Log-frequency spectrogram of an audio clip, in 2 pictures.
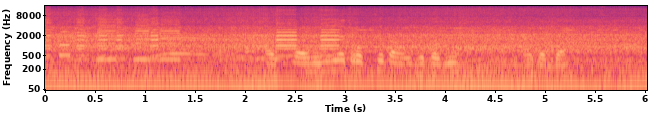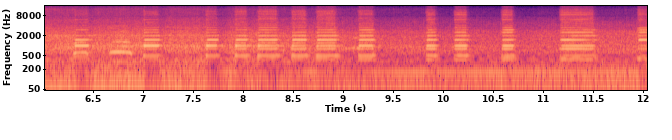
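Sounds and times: vehicle horn honks: 0.0 - 3.3, 6.3 - 12.0
trucks driving past: 0.0 - 12.0.

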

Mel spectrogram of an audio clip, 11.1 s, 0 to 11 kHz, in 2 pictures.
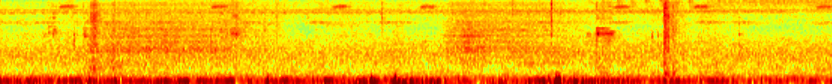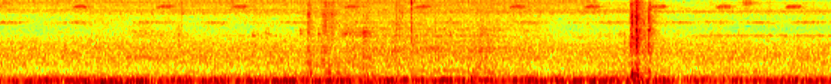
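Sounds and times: crickets chirping: 0.0 - 11.0
steady low rumble: 0.0 - 11.0.

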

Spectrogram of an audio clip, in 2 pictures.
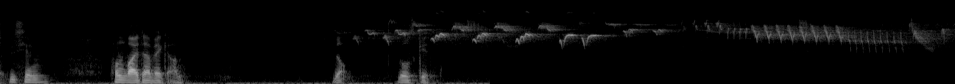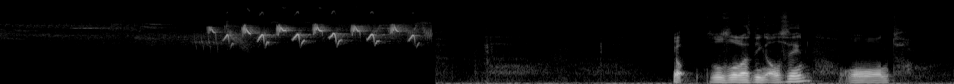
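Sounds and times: bird chirping: 3.1 - 13.9.

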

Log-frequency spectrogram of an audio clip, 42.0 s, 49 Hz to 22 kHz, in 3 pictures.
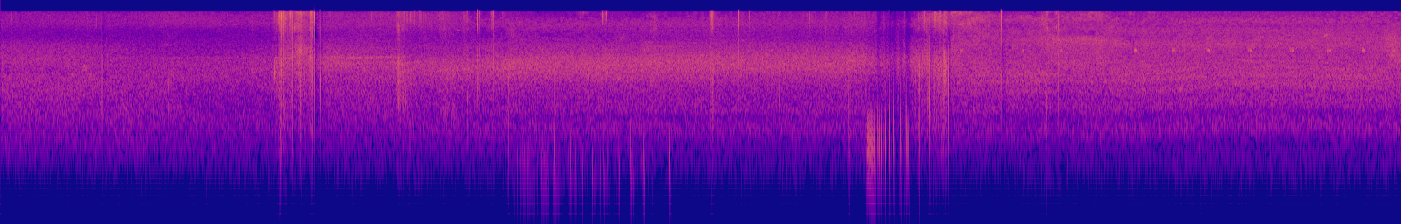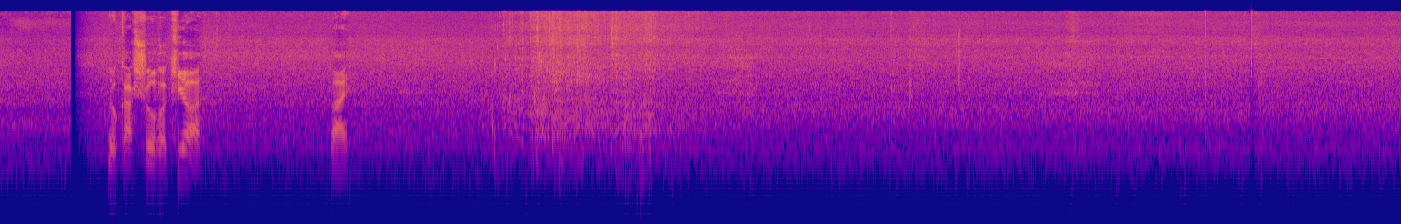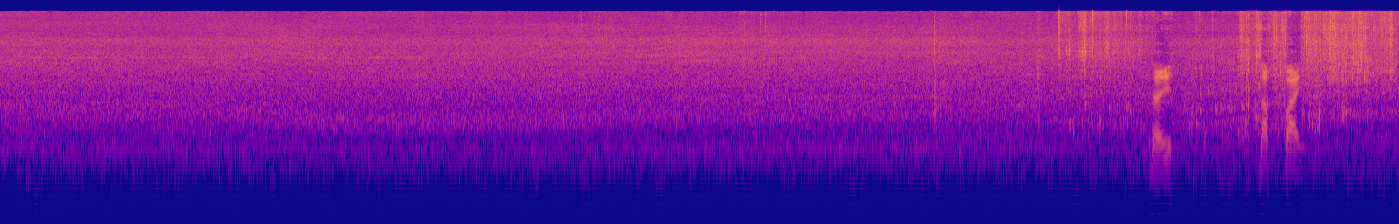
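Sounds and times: stream running into rocky pool: 0.0 - 42.0
water splashing close by: 18.8 - 21.6, 38.2 - 42.0.

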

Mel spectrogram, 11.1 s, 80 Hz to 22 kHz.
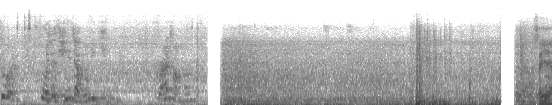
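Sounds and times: road vehicle rumble: 4.4 - 10.0.

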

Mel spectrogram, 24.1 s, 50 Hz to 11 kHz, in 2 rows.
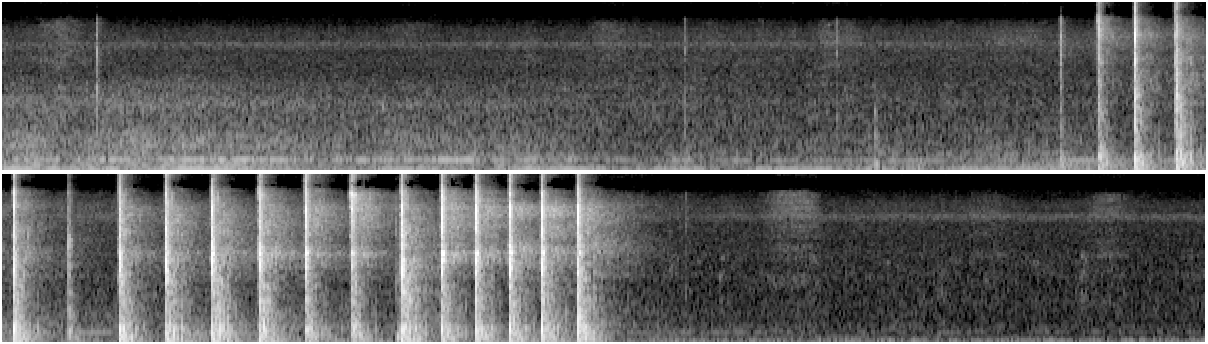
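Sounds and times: hammer driving nails: 10.6 - 18.2.

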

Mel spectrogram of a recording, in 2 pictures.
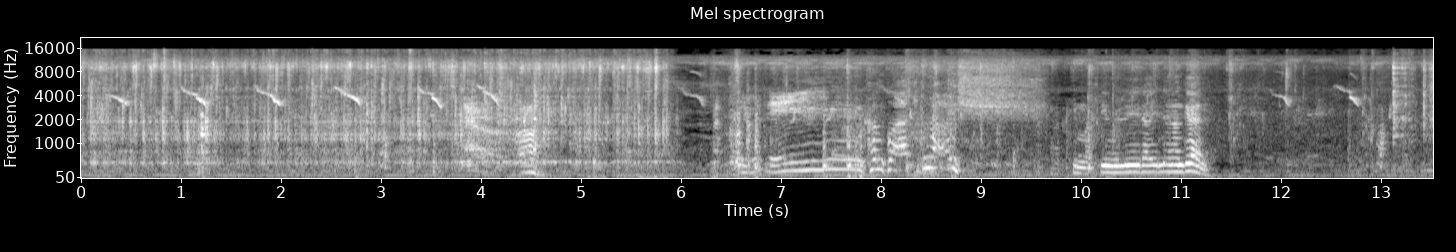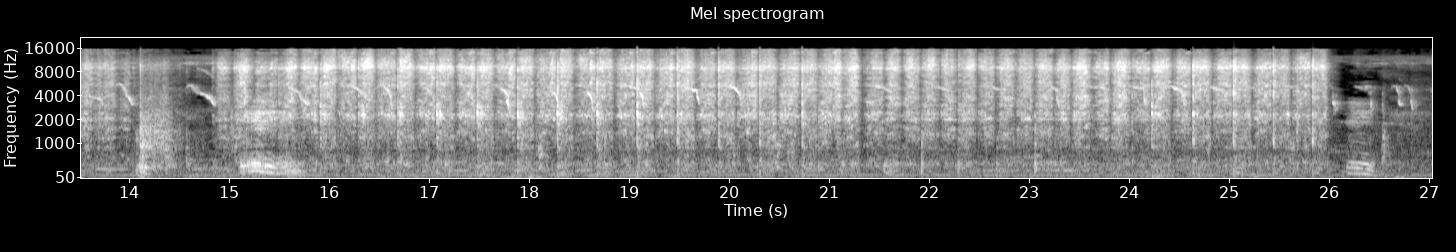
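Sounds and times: knife sharpening on whetstone: 13.1 - 26.0.

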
